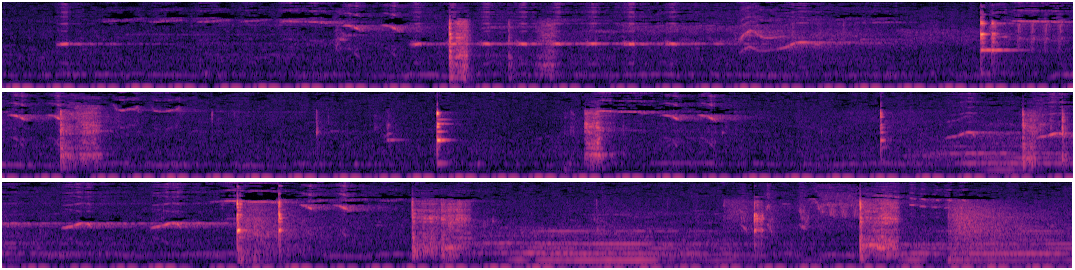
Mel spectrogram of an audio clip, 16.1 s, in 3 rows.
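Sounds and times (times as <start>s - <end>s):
birds chirping and whistling: 9.8s - 16.0s.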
